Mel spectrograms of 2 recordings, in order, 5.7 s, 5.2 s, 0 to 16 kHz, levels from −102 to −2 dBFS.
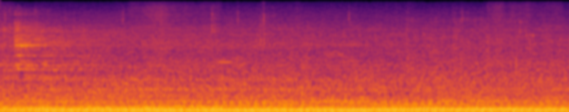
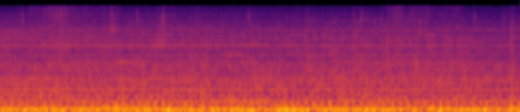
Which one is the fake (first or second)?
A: second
